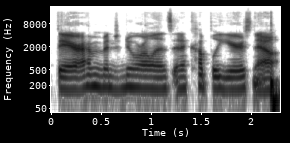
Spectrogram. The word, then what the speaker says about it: New Orleans: comedy house out in new orleans new orleans i was told is the way to pronounce it so that will be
